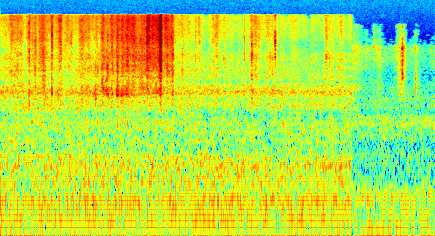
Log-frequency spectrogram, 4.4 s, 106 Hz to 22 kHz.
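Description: Steady low rumble inside the Chery Tiggo 8 Pro Max's cabin, which drops away abruptly near the end.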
